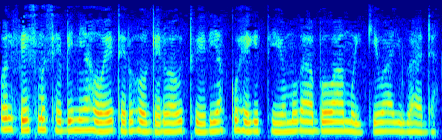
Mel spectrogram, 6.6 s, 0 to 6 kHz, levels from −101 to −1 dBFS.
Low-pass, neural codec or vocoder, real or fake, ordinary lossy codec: 5.4 kHz; none; real; MP3, 24 kbps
